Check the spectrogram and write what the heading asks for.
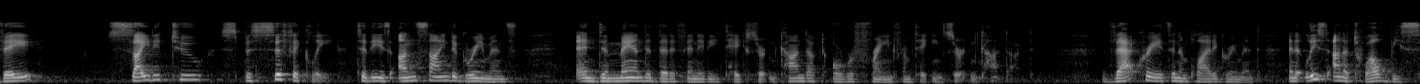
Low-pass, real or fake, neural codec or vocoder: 7.2 kHz; real; none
